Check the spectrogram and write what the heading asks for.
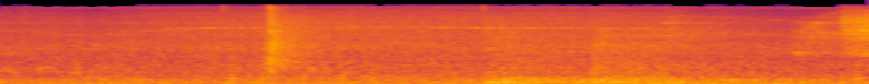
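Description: Steady factory workshop noise with a low rumble partway through and one sharp clack about two seconds in, while a plastic cable-carrier chain is handled on a welding boom.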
